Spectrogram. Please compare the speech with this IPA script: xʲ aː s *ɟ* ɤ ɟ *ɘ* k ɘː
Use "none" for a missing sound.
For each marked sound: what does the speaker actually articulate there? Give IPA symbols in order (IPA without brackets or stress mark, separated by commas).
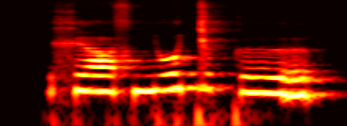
ɲ, ɘ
